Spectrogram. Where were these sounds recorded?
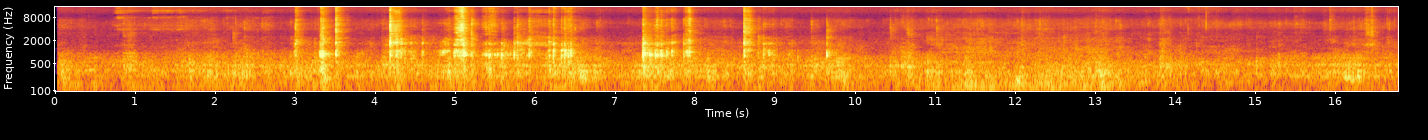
kitchen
